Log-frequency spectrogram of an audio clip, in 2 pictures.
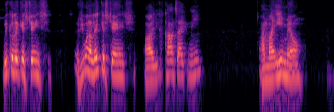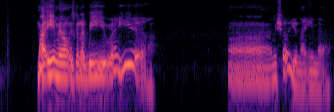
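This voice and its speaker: Male streamer, middle-aged, slightly high voice with heavy fry; casual, repetitive, explanatory delivery. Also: expressive, measured pace, long pauses, a little mellow. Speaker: live stream host. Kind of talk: casual unscripted live stream chat.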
